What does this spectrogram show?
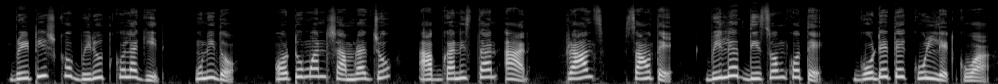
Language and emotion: Santali, neutral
